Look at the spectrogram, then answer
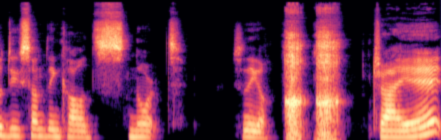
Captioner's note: snorts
